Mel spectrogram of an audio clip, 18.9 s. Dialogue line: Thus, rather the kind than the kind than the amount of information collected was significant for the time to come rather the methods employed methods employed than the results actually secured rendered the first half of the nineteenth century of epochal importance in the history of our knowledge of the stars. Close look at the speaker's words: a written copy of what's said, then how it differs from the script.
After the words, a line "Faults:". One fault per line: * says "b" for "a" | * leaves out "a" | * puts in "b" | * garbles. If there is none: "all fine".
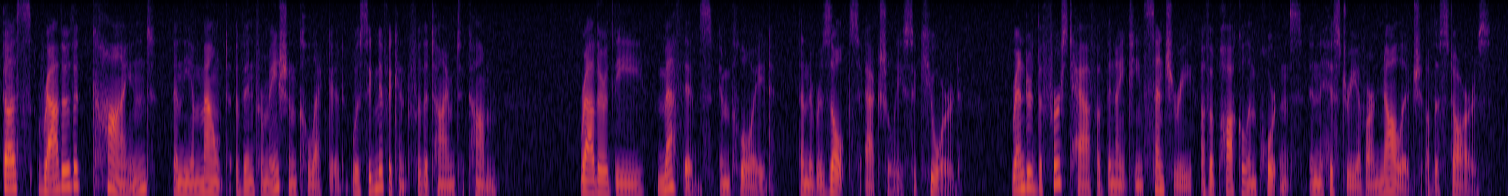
Thus, rather the kind than the amount of information collected was significant for the time to come rather the methods employed than the results actually secured rendered the first half of the nineteenth century of epochal importance in the history of our knowledge of the stars.
Faults:
* leaves out "kind than the"
* leaves out "methods employed"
